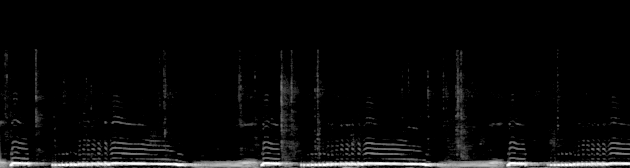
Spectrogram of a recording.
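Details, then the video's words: Loud puter dove lure for training doves to call, made of sustained level coos broken by shorter rich, layered notes, cycling steadily about every two and a half seconds in a quiet setting. "Pancingan puter bersuara nyaring, melatih bunyi semua jenis burung puter"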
